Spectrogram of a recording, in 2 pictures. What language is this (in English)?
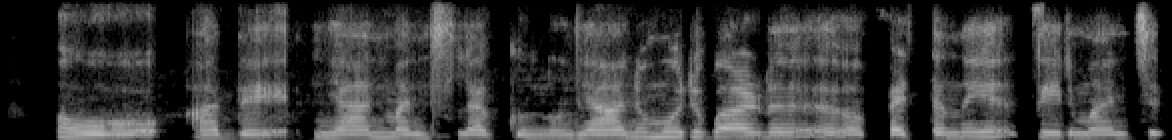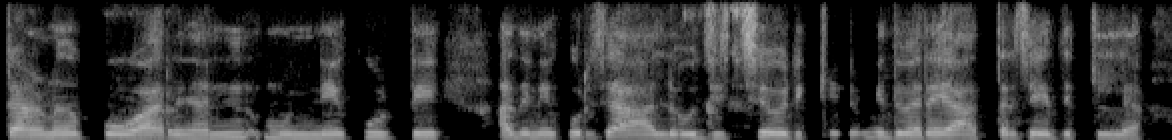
Malayalam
